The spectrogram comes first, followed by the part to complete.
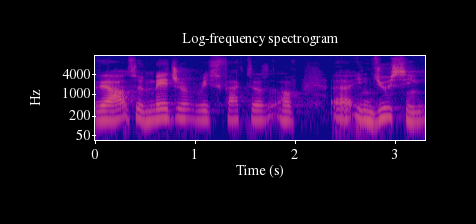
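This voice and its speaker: Man with a French accent, fairly high in pitch, at a moderate pace. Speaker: neurologist, professor. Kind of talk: conference lecture. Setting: conference talk with audience. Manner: hesitant, many fillers.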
